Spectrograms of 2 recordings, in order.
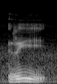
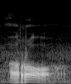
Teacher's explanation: Ra bila baris di bawah muraqaqah, nipih. Ri. Kalau tebal, ra.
